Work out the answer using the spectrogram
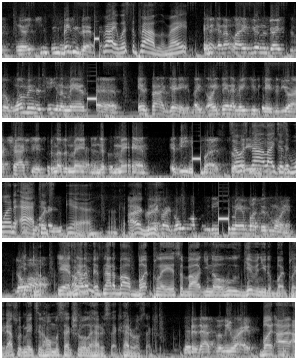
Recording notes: We opened up the phone lines to see if our listeners believed this story about him.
